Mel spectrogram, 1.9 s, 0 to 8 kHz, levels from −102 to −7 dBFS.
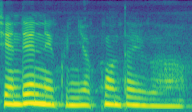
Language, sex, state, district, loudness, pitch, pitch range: Wancho, female, Arunachal Pradesh, Longding, -12 LUFS, 205 Hz, 185-225 Hz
